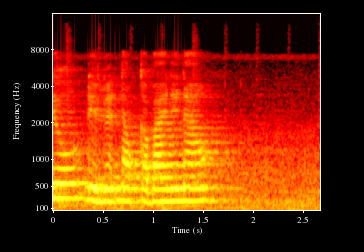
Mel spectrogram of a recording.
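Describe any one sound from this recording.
A woman speaks clearly and calmly into a microphone.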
